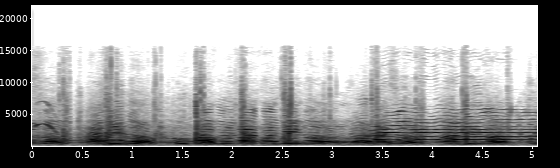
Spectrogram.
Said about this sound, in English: At that moment, the entire pavilion fills with smiles. People dance, one man shouts, "It is over. Our great president can now rest." And the crowd chants, "Lourenço, friend, your people are with you."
